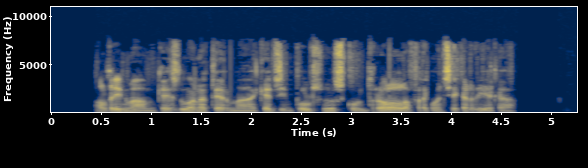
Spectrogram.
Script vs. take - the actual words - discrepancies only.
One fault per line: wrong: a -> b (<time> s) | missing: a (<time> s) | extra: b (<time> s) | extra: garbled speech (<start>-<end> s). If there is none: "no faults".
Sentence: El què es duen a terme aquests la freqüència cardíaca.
extra: ritme amb (0.6 s)
extra: impulsos controla (2.3 s)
